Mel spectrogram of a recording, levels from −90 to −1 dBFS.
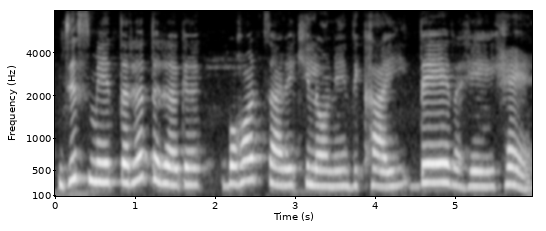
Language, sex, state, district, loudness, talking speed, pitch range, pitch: Hindi, female, Chhattisgarh, Raipur, -14 LUFS, 110 wpm, 250-300 Hz, 275 Hz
